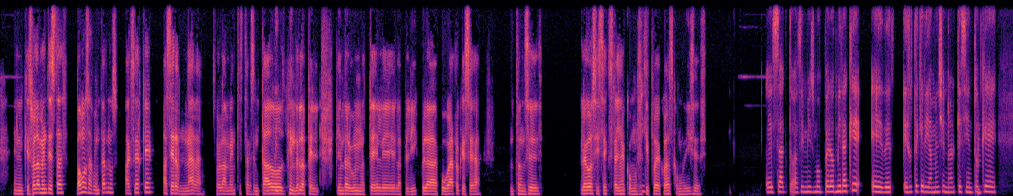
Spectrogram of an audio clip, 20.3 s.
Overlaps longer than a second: none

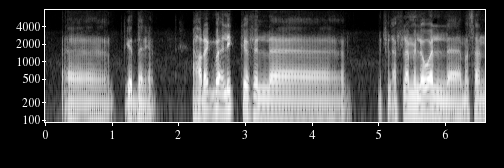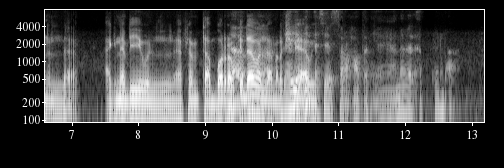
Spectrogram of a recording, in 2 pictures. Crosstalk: present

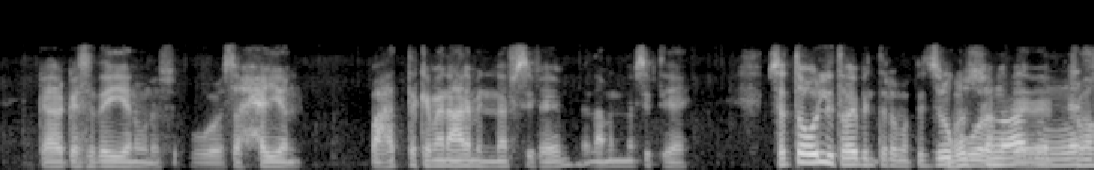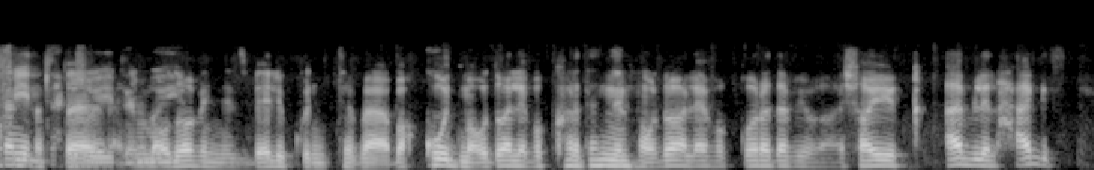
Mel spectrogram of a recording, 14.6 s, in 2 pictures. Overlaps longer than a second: present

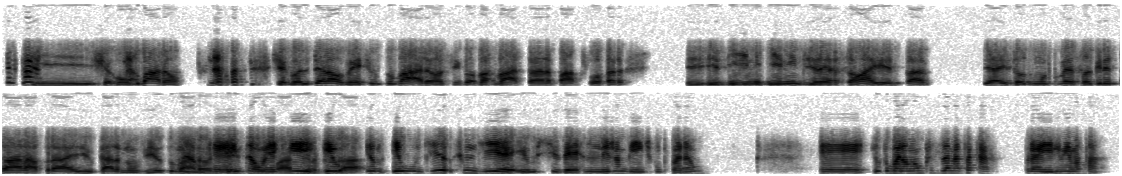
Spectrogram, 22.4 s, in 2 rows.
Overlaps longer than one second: present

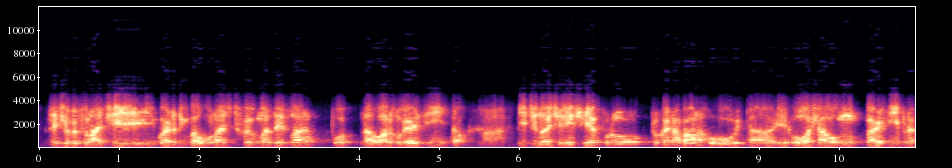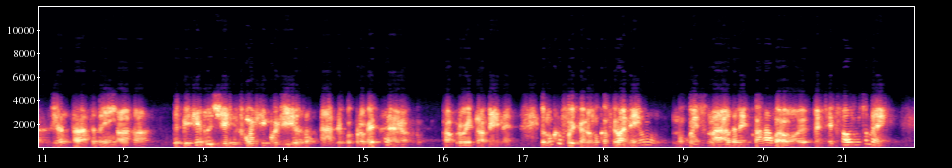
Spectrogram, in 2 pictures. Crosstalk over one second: none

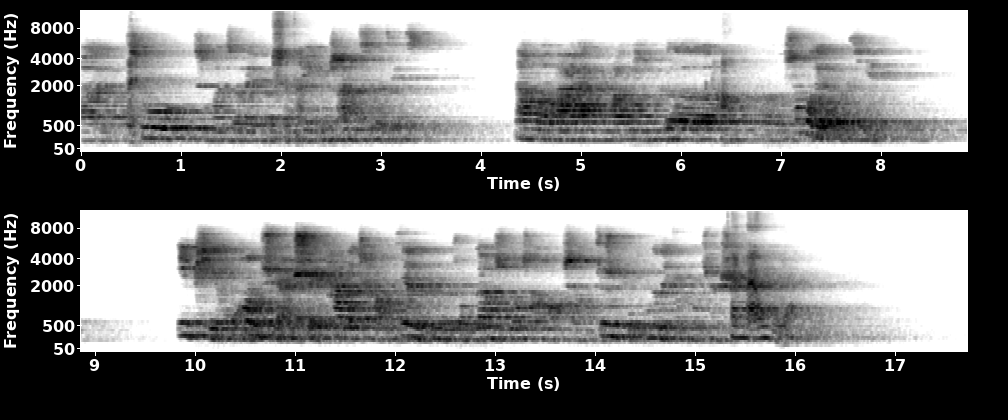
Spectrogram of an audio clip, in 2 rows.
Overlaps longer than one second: none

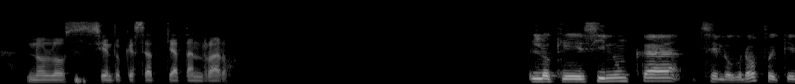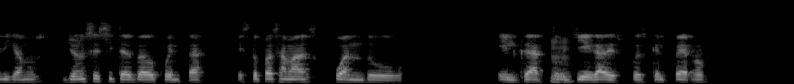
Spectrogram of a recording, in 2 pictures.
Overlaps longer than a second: none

